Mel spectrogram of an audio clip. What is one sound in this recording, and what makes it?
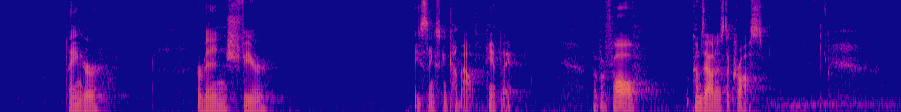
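A man speaks with emphasis, in pauses, through a microphone in a room with some echo.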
